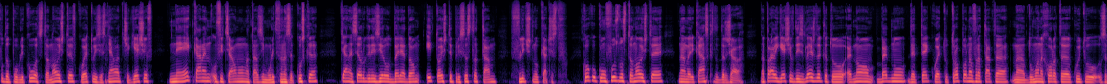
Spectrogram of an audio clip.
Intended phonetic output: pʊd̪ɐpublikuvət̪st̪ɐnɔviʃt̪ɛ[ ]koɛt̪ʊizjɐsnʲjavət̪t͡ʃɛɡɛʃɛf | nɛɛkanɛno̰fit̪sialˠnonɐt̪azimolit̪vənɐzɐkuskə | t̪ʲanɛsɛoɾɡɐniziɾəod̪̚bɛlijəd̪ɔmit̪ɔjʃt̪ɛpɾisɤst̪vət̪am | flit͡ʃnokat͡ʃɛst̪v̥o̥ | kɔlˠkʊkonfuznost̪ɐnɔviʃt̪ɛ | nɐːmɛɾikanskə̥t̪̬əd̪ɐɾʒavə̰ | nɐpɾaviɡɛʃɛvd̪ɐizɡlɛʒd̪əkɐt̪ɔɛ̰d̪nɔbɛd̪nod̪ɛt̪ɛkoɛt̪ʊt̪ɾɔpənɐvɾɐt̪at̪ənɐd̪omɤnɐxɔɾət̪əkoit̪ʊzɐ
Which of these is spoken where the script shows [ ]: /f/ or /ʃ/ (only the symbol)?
f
